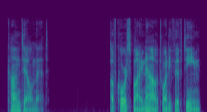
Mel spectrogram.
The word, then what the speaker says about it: ConTelNet: seemed to be under the impression that it was called the continent it wasn't until I was a good way into the research that finally an employee pronounced it Conn tail net of course by now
